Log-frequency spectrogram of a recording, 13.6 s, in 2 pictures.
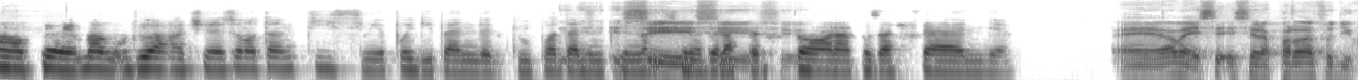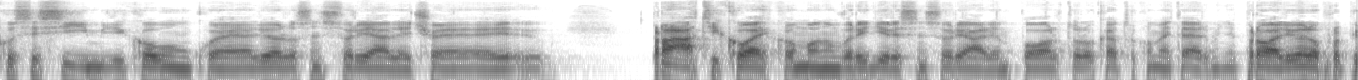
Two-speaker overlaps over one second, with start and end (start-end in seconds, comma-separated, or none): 2.8-4.0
